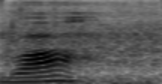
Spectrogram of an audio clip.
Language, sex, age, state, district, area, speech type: Punjabi, female, 45-60, Punjab, Rupnagar, rural, read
